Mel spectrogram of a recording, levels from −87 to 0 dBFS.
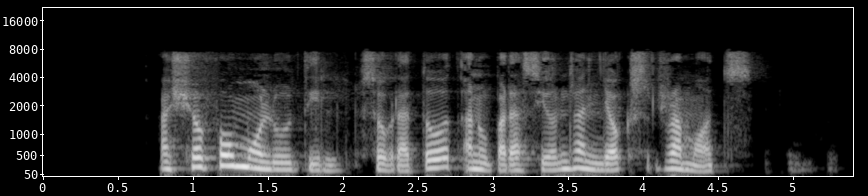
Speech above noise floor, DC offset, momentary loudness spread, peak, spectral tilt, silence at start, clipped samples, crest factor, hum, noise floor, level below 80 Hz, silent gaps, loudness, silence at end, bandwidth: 37 dB; under 0.1%; 15 LU; -2 dBFS; -6.5 dB/octave; 0.8 s; under 0.1%; 18 dB; none; -55 dBFS; -60 dBFS; none; -19 LUFS; 0.7 s; 7.8 kHz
